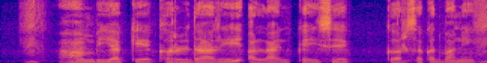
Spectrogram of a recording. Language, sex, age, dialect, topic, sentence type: Bhojpuri, male, 18-24, Southern / Standard, agriculture, question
